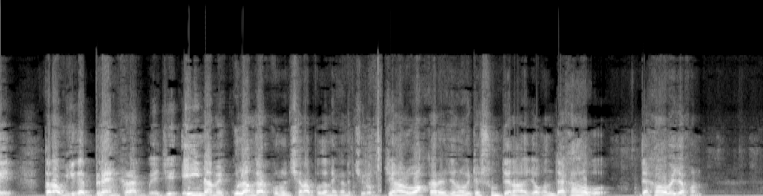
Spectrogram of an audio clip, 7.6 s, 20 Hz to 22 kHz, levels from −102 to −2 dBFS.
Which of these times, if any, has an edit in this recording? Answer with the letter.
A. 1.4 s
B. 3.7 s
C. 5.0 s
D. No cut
B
